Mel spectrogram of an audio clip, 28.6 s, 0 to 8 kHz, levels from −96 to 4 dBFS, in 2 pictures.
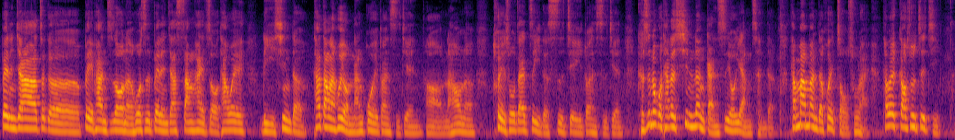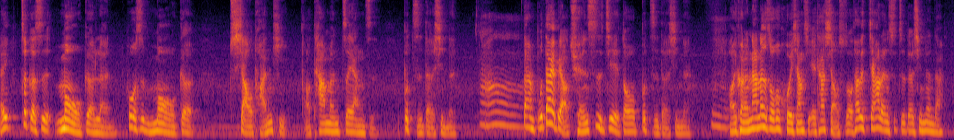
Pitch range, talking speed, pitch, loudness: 105-160 Hz, 310 characters per minute, 130 Hz, -22 LUFS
